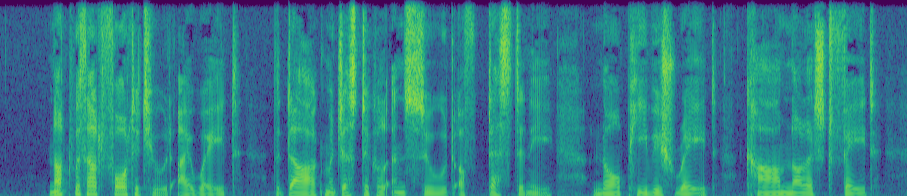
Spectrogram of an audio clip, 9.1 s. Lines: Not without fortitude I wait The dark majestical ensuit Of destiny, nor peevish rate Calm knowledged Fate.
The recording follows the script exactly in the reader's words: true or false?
true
